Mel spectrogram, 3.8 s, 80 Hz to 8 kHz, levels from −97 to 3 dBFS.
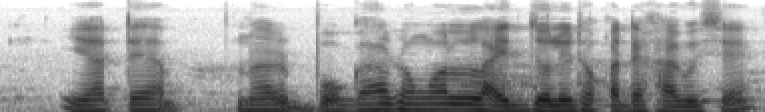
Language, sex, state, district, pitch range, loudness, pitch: Assamese, male, Assam, Kamrup Metropolitan, 135-150 Hz, -15 LUFS, 145 Hz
